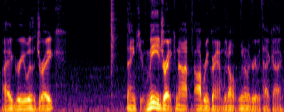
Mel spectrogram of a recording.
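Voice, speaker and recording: A young man streaming from home, ranting in casual chat, swinging from mutters to loud outbursts and cursing a lot. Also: sits low, moderate pace, a little hiss or hum.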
